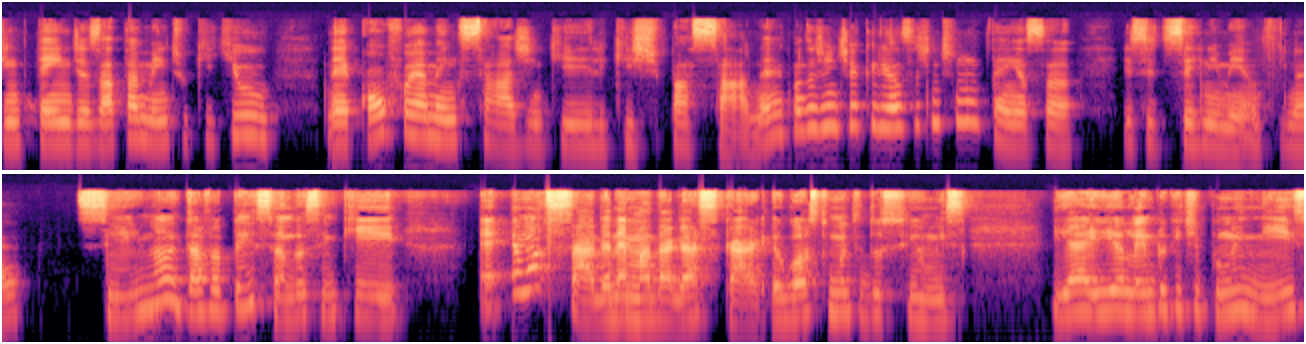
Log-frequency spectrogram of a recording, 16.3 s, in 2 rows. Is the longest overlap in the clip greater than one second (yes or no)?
no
